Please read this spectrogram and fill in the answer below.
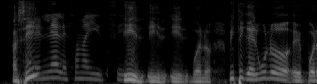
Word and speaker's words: Hid: Id. Bueno, viste que algunos por allí pronuncian la H, otros no.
